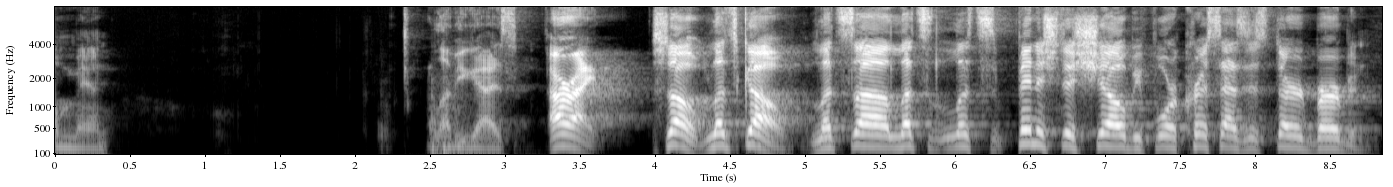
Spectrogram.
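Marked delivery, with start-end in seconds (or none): 3.3-8.7 loud hype to get going; louder, rallying the stream; energetic restart. Real, not acted. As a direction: pump up the chat and move on.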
